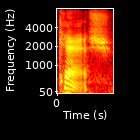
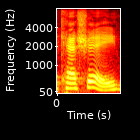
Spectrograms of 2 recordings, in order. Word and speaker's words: cache: Look, I know it's pronounced cash, alright? But, I'm gonna say cachet, because there are people...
